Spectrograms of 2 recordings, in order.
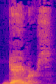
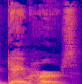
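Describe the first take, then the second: First: It is said as the plain word 'gamers'. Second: It is said as 'game' plus 'hers'. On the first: The speaker calls it right. "it's actually pronounced gamers" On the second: The speaker calls it wrong. "I have been calling it the gameHERs for the entire time"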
